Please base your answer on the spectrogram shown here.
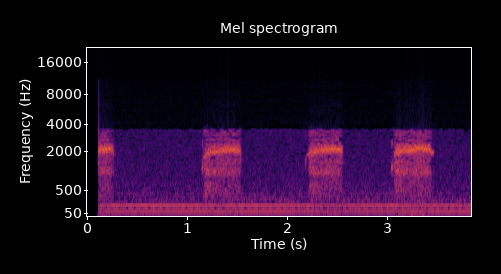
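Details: Barn owls in a nest cavity at Audubon Starr Ranch, California, the male exploring the cavity while the female expects mating; four harsh, breathy hissing bursts about a second apart over a steady low electrical hum.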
